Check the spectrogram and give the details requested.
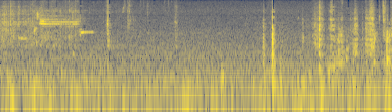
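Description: Faint chewing of a mouthful of cheesy curly fries, with scattered small clicks and taps from a plastic fork and foam takeout box.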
